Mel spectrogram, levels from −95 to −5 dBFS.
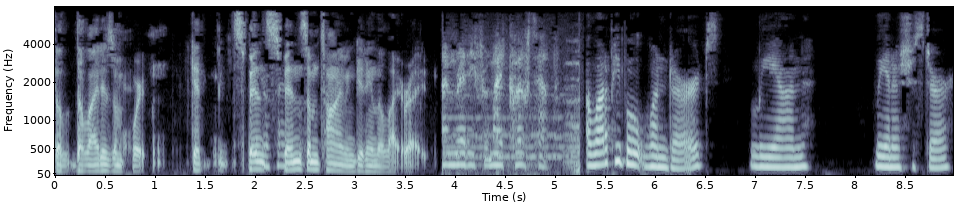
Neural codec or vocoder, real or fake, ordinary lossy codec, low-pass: none; real; MP3, 32 kbps; 7.2 kHz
